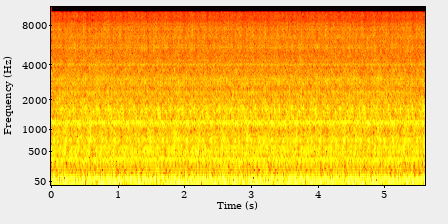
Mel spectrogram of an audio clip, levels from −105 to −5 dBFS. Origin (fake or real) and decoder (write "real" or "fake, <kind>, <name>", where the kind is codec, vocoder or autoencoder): fake, vocoder, WaveNeXt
